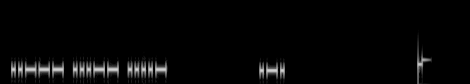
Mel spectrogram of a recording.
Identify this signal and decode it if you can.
Morse code, heard as a keyed tone, about 36 wpm, 700 Hz. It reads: 234 R
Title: Worked All Europe DX Contest - QTC Exchange - 35wpm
